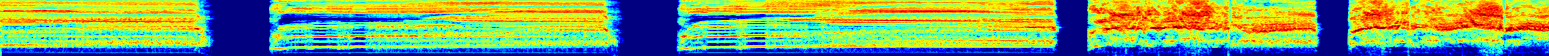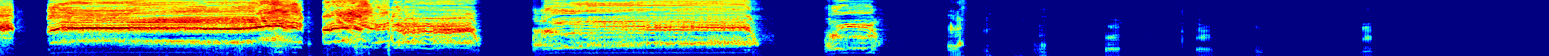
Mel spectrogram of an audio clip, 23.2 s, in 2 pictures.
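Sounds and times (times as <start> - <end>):
pig squealing intensely: 0.0 - 18.9.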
